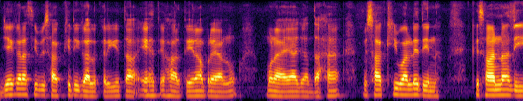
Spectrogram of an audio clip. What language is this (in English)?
Punjabi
